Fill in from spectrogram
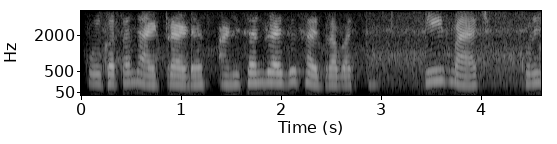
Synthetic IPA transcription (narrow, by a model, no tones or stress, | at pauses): kulkat̪anaiʈ̚ːɾajɖəɾsaɽ̃isə̃ɳɖɾajd͡ʑesɦajd̪ɾabat̪ːihimæt͡ɕkoɽ̃i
